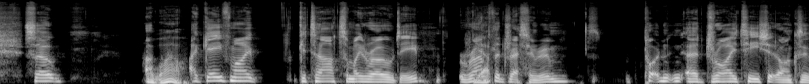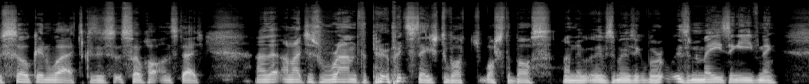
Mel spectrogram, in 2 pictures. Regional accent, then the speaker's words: Wales, United Kingdom; When I was growing up, obviously growing up in Wales is very big rugby country.

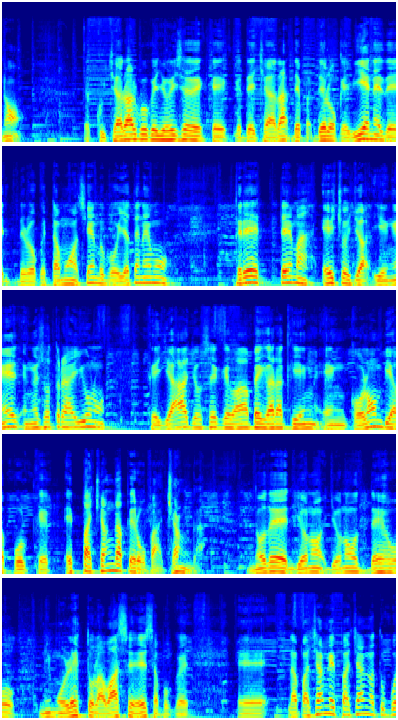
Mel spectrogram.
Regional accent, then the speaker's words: New York, United States; yo crecí en Nueva York en la música

